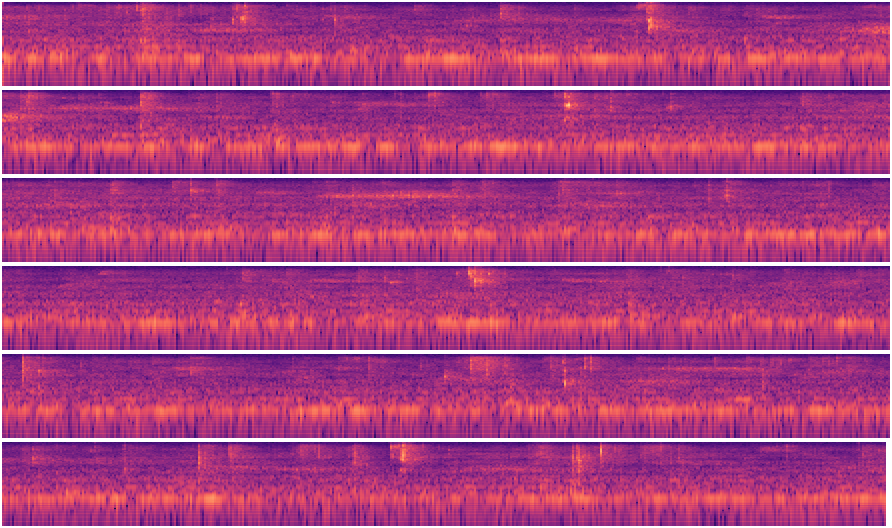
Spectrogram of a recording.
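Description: Fingers pick apart fried fish on a plate.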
